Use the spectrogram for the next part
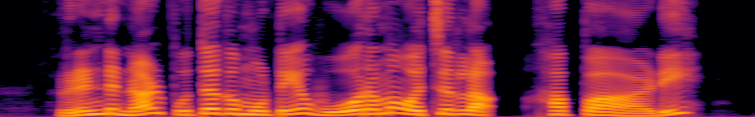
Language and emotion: Tamil, happy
